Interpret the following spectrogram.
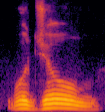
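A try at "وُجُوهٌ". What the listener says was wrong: Hun. Wujuhun. Hun. The last one. Wujuhun.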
